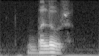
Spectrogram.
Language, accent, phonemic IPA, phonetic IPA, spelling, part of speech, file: Armenian, Eastern Armenian, /bəˈluɾ/, [bəlúɾ], բլուր, noun, Hy-բլուր.ogg
- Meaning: hill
